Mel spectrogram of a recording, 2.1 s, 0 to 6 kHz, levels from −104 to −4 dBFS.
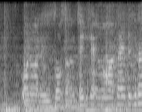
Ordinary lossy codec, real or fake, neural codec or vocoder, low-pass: none; fake; codec, 44.1 kHz, 2.6 kbps, SNAC; 5.4 kHz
